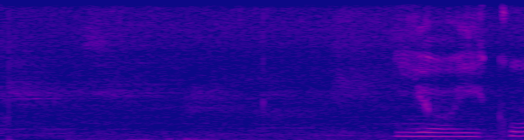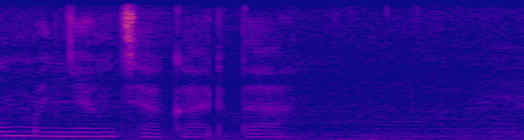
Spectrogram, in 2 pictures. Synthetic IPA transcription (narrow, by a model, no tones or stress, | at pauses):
jɔikuməɲaŋd̥ʒ̥a̤kart̪a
